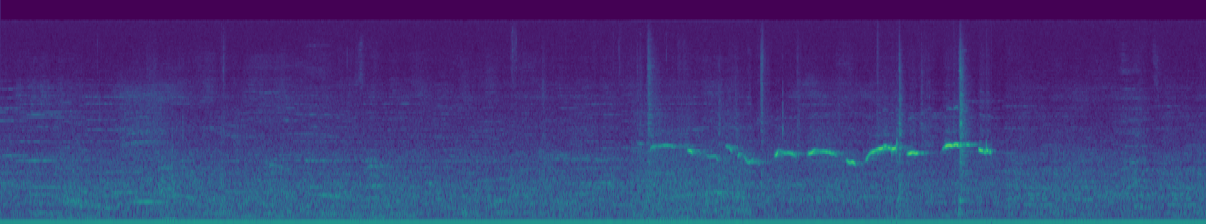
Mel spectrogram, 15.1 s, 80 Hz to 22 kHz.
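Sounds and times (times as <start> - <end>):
person whistling a tune: 8.1 - 12.4.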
